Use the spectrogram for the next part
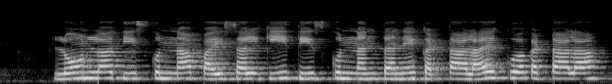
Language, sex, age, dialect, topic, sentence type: Telugu, female, 31-35, Telangana, banking, question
